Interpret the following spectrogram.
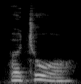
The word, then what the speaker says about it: virtual: Và nhớ nhé, chữ tờ ở đây nó là âm trở. Virtual, virtual, virtual, virtual. À, không thật. Virtual, virtual, virtual. Trọng âm dâm tiết đầu tiên các bạn nhấn vào đây.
